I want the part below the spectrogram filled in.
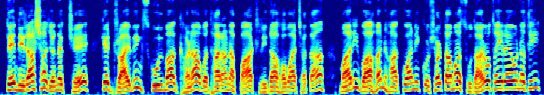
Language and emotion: Gujarati, angry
